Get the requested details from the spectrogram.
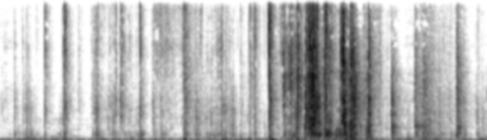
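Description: Plastic wrapping crinkles and rustles as it is peeled off.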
